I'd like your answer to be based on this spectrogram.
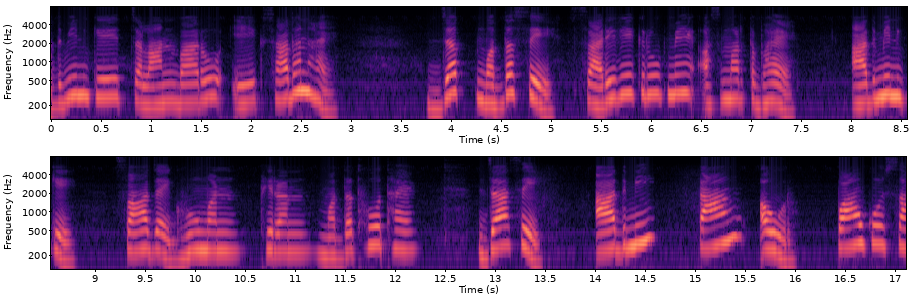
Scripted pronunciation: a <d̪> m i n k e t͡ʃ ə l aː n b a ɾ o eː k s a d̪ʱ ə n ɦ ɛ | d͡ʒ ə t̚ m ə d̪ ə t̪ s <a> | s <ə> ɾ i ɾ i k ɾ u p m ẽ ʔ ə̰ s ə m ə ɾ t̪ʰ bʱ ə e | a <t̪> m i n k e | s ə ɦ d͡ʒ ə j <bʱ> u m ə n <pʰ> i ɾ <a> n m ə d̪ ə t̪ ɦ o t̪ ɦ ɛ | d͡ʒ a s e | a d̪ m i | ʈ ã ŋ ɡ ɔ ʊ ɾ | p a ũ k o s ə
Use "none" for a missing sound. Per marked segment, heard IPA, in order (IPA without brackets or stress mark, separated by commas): d̪, e, a, d̪, ɡʱ, pʰ, ə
